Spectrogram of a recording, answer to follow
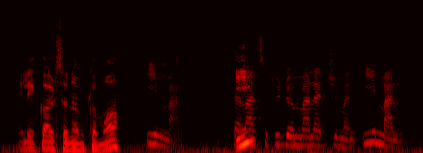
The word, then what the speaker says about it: Iman: Iman, parce que ça donne imam quoi, donc il faut avoir une prononciation. Iman. Imam ou bien Iman? Iman. I-A-M. I-M-A-N. I-M-A-N, ça donne Iman.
